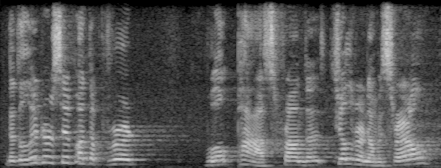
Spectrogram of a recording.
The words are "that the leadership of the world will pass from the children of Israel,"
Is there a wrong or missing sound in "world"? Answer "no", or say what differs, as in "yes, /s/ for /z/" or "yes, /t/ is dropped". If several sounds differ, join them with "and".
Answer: yes, /l/ is dropped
